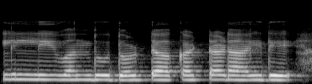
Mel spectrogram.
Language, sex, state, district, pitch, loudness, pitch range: Kannada, female, Karnataka, Bidar, 210 Hz, -14 LUFS, 210-220 Hz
